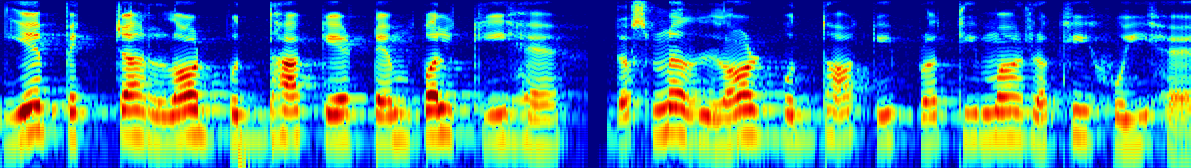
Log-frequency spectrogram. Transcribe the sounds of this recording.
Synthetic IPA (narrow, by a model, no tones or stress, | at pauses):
jeːpɪtːʃalɔːɾɖ̚bʊd̪ʱːakeʈẽmpəlkiɦɛː | d͡ʒəsmẽlɔːɾɖbʊd̪ʱːakipɾɐt̪ʰɪmaɾɐkʰihʊiɦɛ̰ː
